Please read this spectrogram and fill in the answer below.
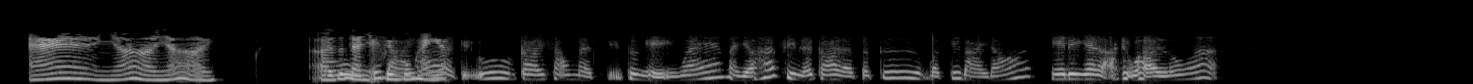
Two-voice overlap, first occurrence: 3 s

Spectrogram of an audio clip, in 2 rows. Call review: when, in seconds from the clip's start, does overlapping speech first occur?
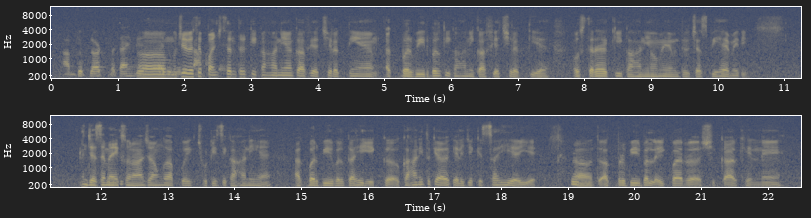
1 s

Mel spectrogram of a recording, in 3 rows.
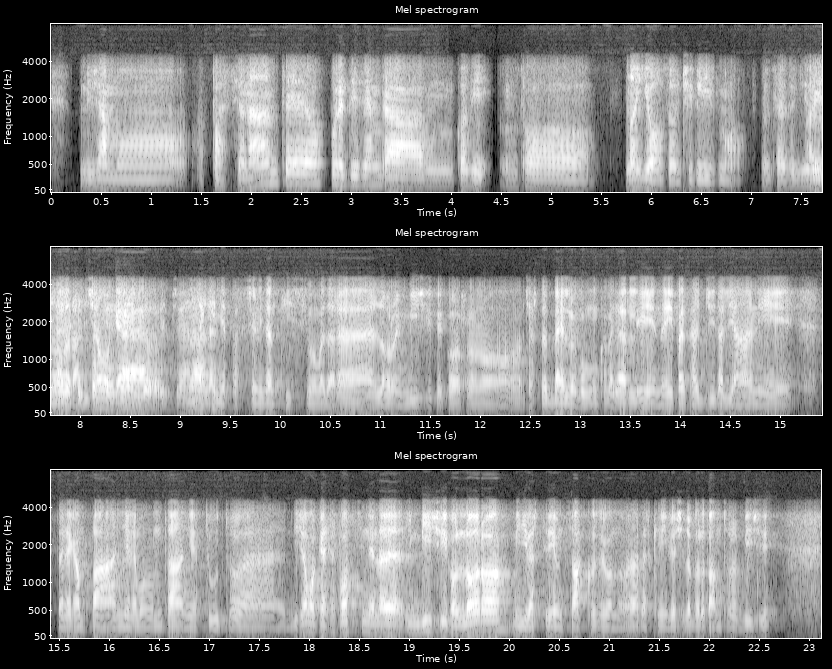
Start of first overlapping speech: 8 s

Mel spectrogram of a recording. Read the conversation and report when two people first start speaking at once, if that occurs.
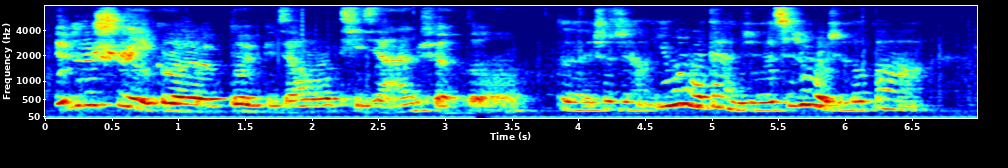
none

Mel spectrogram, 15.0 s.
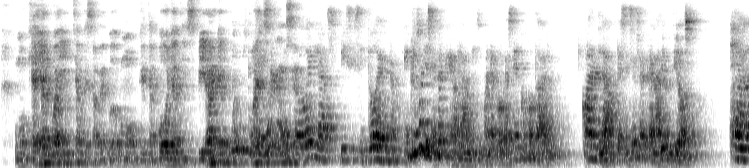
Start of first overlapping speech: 5 s

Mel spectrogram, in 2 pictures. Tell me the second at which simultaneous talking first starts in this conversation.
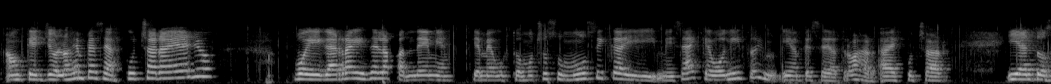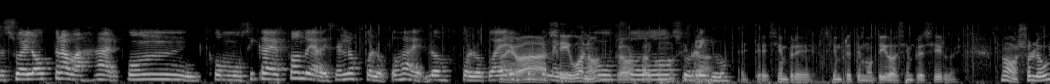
15 s

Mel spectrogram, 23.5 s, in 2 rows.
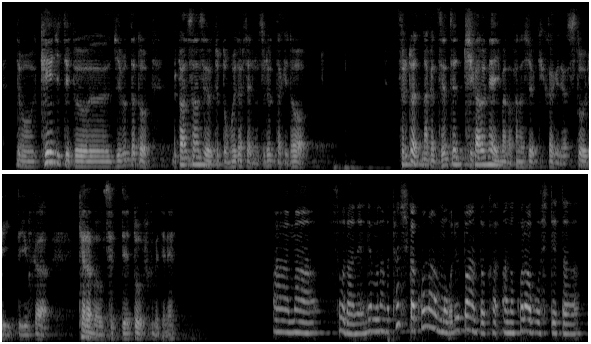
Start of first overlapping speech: none

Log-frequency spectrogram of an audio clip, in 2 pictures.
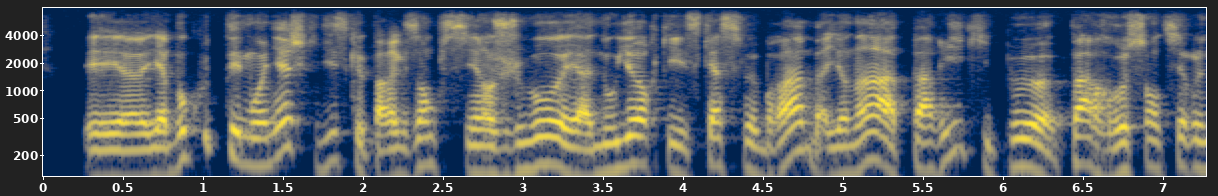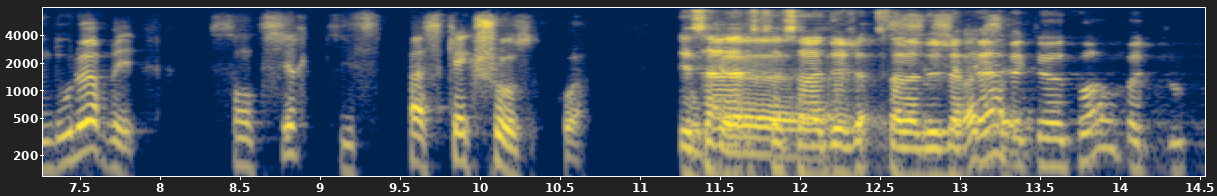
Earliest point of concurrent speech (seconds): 11 s

